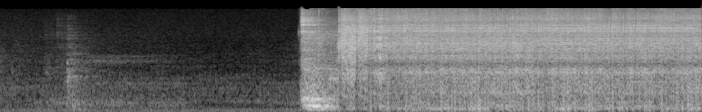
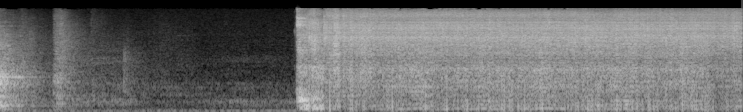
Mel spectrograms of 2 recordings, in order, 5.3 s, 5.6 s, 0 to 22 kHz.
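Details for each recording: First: MIG welding on a classic Mini shell roll-over jig, with a good welder on metal whose paint wasn't cleaned: quiet, then harsh crackling hiss with irregular pops. The spatter is from the paint and improves as the paint flakes off during the weld. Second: MIG weld on a Classic Mini roll-over jig after turning the wire speed down from 5 to 3.5: a steady, smooth frying crackle with no popping or sputtering, a normal weld sound.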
